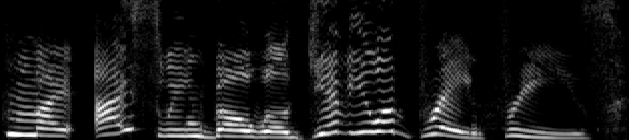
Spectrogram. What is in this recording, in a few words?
menu tap eng; blue slushy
